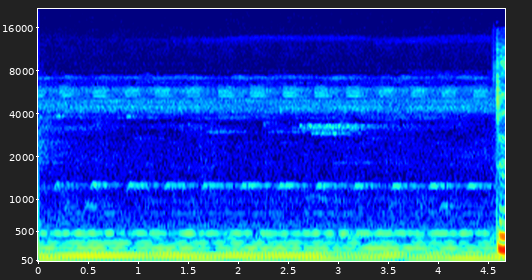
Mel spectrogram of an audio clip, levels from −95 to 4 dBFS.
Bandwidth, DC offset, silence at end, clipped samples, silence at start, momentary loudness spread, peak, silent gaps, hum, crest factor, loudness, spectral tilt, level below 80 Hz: 14.5 kHz; under 0.1%; 0 s; under 0.1%; 0 s; 5 LU; -6 dBFS; none; none; 22 dB; -40 LUFS; -7 dB/octave; -50 dBFS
